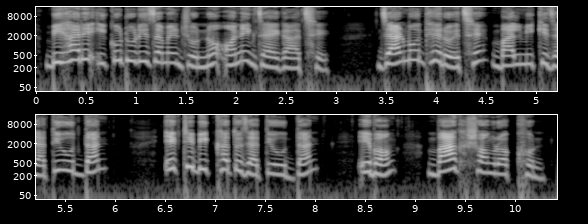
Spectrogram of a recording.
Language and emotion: Bengali, neutral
